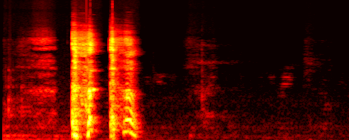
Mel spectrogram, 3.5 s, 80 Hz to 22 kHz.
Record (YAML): cough_length: 3.5 s
cough_amplitude: 32768
cough_signal_mean_std_ratio: 0.26
survey_phase: beta (2021-08-13 to 2022-03-07)
age: 65+
gender: Female
wearing_mask: 'No'
symptom_none: true
smoker_status: Never smoked
respiratory_condition_asthma: false
respiratory_condition_other: false
recruitment_source: REACT
submission_delay: 4 days
covid_test_result: Negative
covid_test_method: RT-qPCR
influenza_a_test_result: Negative
influenza_b_test_result: Negative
